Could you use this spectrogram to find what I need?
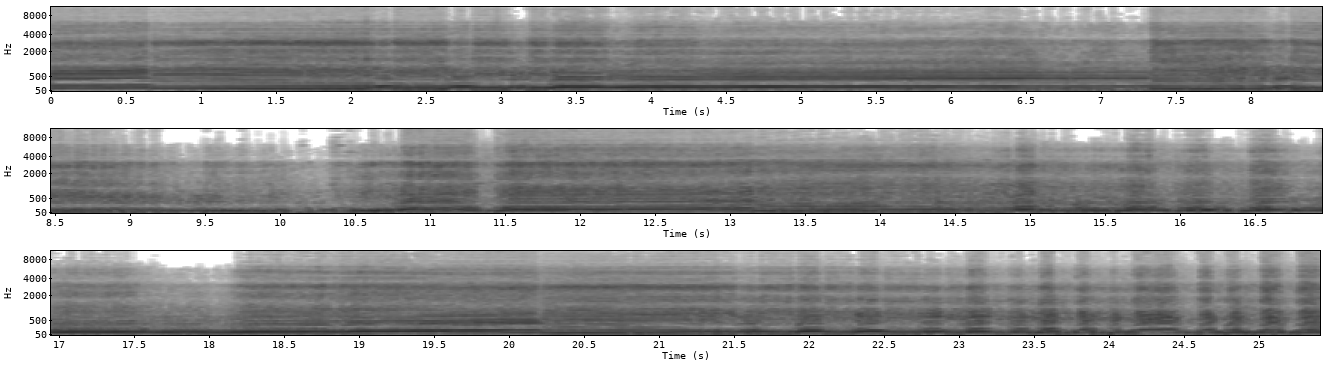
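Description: A monster truck engine roars loudly and revs up and down.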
